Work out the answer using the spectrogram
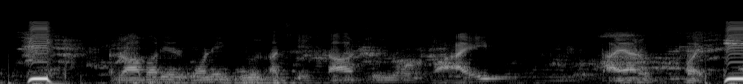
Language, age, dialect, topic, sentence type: Bengali, 60-100, Northern/Varendri, agriculture, statement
